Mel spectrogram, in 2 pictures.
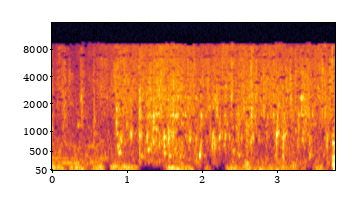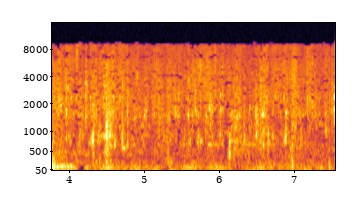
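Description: Water trickling and splashing into a plastic basin from a small turning water wheel of yellow cups, a steady patter of many small splashes and drips.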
